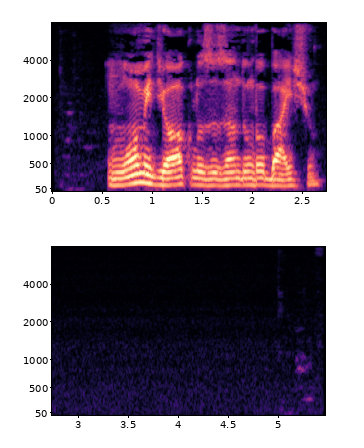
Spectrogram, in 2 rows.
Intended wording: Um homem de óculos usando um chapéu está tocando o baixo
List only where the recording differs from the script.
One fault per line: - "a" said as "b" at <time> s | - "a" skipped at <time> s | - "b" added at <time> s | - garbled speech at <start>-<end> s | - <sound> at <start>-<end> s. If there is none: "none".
- "chapéu está tocando" skipped at 2.1 s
